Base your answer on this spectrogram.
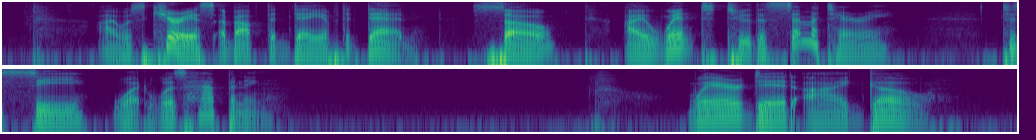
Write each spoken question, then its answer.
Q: Where did I go?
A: To the cemetery. I went to the cemetery.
